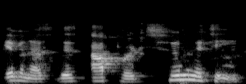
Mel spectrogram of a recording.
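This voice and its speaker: A woman's voice: sits low, expressive, unhurried, lo-fi sound. A woman in her seventies, a talk-show guest, chatting in a rambling way full of repeated phrases. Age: 70s. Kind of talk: casual talk-show interview.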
